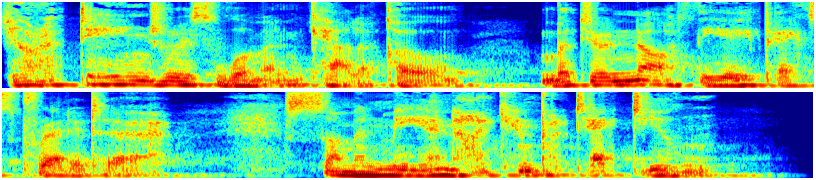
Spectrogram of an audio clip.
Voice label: female ally start; Patron; nano

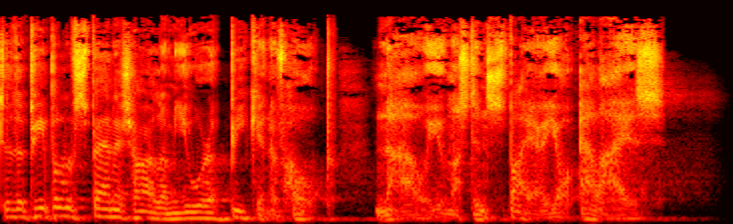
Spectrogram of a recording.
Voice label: Patron male ally start; tengu

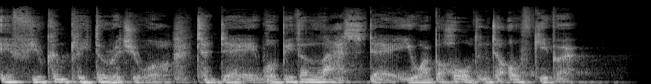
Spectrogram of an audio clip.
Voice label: male ally ghost start

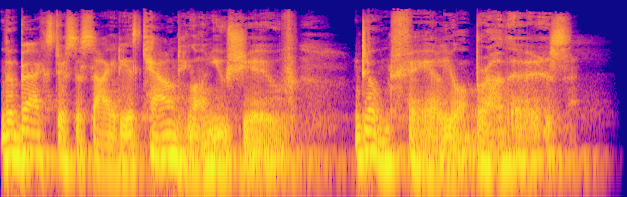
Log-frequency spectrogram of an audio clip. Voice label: female ally start

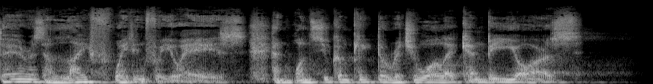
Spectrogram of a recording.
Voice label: Patron male ally haze start

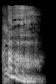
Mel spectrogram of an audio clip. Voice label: pain small

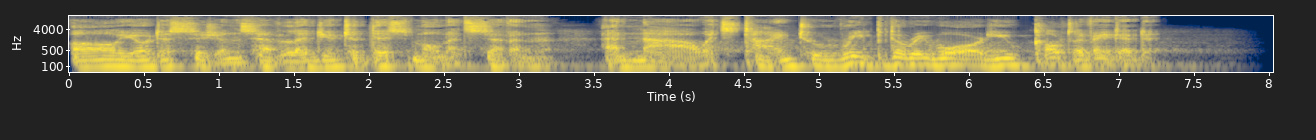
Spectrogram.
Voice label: male ally gigawatt start; Patron

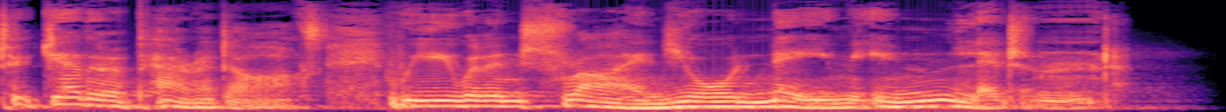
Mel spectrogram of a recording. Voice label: Patron female ally chrono start

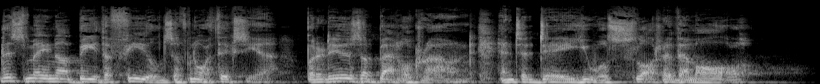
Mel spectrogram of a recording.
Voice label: male ally start; Patron; wrecker

